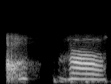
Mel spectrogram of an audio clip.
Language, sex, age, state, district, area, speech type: Sindhi, female, 45-60, Uttar Pradesh, Lucknow, urban, conversation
